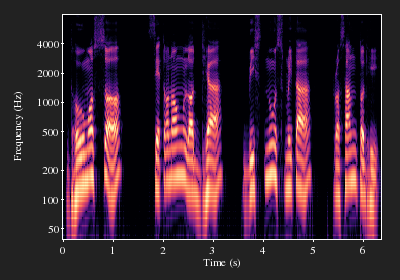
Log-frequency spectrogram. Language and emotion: Assamese, neutral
